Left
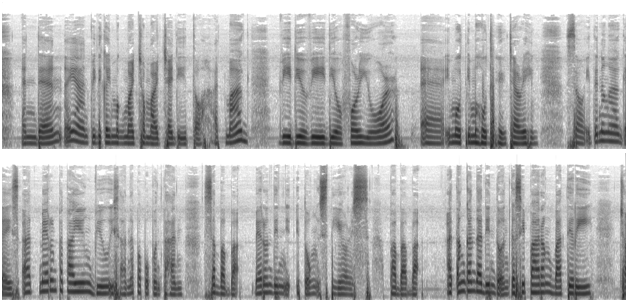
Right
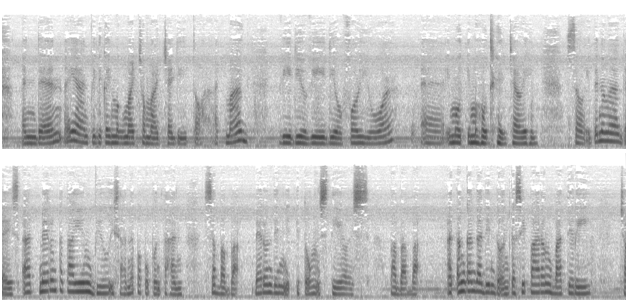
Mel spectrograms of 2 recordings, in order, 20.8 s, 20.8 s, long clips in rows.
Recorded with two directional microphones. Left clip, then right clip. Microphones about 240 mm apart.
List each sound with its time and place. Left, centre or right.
0.0 s speech: left
7.0 s a sound: left
7.4 s speech: left
20.7 s throat clearing: left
